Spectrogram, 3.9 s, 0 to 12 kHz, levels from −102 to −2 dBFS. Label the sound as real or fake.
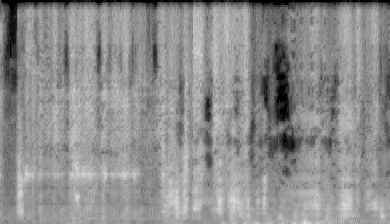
fake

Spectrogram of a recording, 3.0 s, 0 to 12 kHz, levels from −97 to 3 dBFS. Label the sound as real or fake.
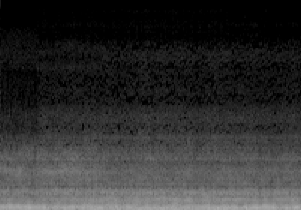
fake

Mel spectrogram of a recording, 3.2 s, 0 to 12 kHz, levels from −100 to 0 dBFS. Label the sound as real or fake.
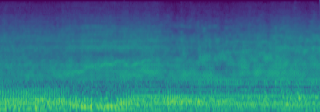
fake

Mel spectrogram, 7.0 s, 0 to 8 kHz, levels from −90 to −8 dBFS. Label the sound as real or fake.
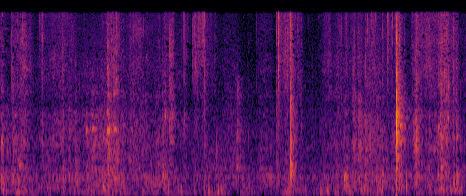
real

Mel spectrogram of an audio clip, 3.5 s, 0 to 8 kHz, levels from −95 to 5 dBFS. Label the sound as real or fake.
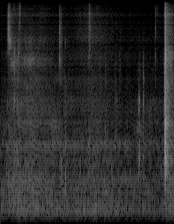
fake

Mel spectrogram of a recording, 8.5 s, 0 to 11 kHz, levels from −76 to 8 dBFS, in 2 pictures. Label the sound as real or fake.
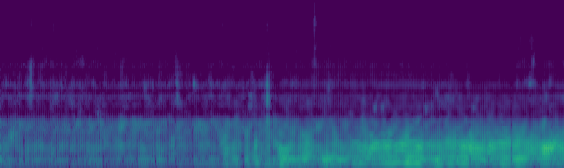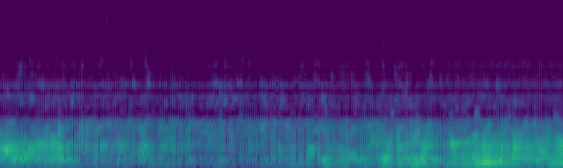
fake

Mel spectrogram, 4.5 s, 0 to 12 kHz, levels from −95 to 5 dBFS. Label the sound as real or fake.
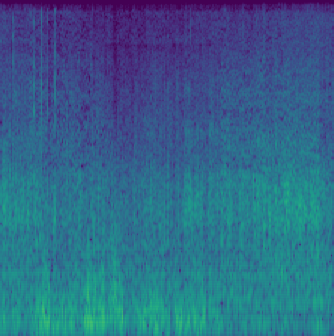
real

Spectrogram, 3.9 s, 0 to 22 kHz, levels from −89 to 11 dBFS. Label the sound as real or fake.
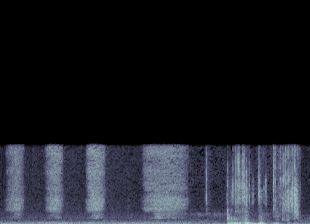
real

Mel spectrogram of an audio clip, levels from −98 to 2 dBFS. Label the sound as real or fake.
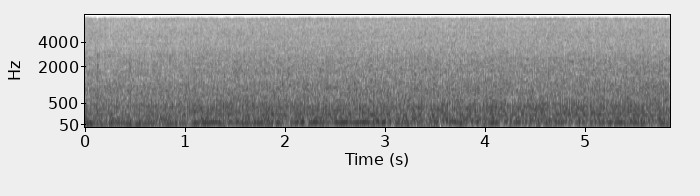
fake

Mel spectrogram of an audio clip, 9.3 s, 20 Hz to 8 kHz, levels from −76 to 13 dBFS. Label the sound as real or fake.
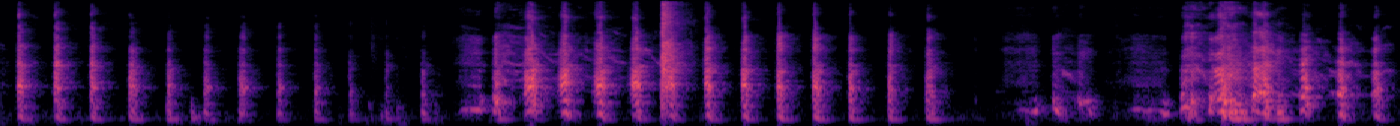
fake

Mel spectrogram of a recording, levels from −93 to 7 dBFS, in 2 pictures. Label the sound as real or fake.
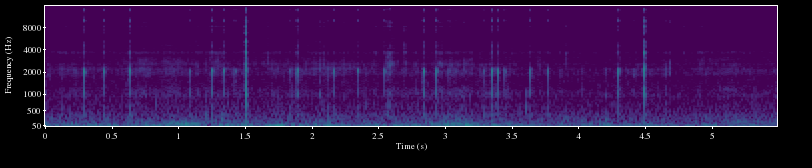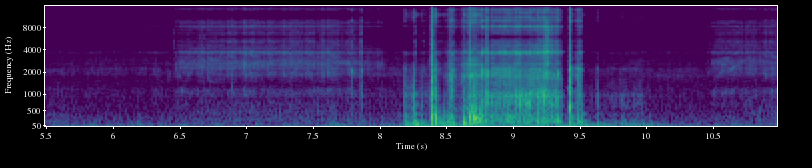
fake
